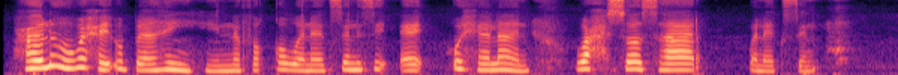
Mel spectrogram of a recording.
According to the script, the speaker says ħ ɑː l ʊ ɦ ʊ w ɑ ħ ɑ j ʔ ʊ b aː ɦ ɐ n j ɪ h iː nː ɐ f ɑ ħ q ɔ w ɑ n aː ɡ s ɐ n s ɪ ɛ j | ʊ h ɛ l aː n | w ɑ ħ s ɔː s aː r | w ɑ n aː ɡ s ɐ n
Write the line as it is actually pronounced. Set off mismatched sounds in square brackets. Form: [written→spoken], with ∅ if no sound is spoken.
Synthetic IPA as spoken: ħ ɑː l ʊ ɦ ʊ w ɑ ħ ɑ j ʔ ʊ b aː ɦ ɐ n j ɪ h iː nː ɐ f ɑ [ħ→∅] q ɔ w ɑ n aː ɡ s ɐ n s ɪ ɛ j | ʊ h ɛ l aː n | w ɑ ħ s ɔː s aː r | w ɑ n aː ɡ s ɐ n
